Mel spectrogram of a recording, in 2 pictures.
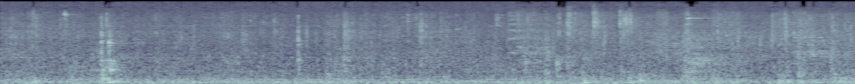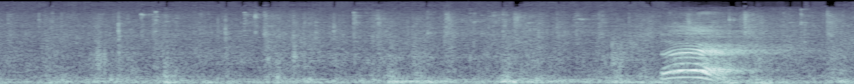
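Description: A horse called Naughty lopes under a rider in a riding arena, its hoofbeats a steady, muffled three-beat rhythm at moderate distance, with a voice briefly rising near the end.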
